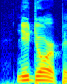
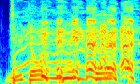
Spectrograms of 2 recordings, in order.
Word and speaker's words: New Dorp: It's spelled how you think it's spelled. – D-O-R-P? – Okay. D-O-R-P. – Or D-O-R-P-E? – Right. No E. Just Dorp. – Just Dorp. – It's not Dorp. – Or D-O-O-R-P.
